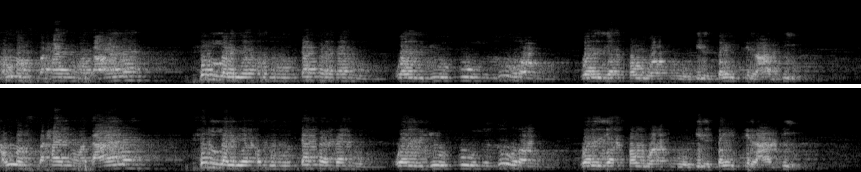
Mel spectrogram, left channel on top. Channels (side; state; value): both; normal; correlation 0.57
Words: Subhanahu wa taala, "Tsumma liyaqdu tafatahum wal yufu nuzurahum wal yatawwafu bil baitil 'atiq."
